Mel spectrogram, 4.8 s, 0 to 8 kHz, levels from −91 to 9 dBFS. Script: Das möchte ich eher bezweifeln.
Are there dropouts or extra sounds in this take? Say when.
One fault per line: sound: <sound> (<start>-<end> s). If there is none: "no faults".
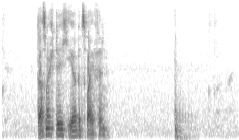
sound: thud (3.5-4.0 s)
